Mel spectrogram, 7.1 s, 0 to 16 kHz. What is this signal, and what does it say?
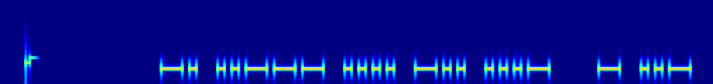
Morse code, heard as a keyed tone, about 17 wpm, 700 Hz. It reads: N2HDV TU
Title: SOTA QSO Practice 17wpm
